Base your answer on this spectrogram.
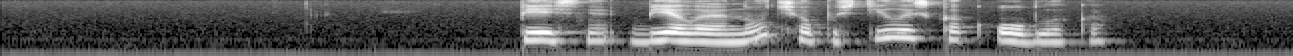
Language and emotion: Russian, neutral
